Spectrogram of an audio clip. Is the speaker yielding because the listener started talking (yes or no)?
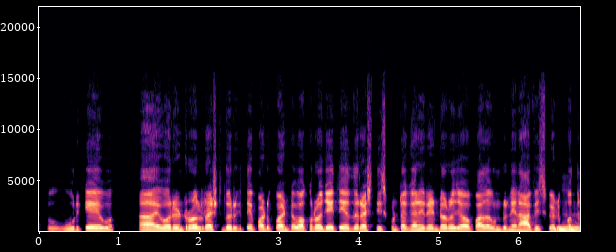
yes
